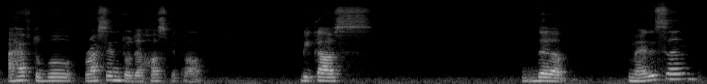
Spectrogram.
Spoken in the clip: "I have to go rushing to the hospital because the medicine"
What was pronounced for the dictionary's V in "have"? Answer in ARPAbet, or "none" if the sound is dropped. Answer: F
